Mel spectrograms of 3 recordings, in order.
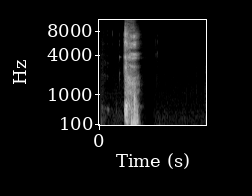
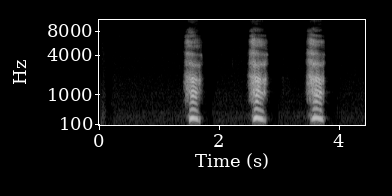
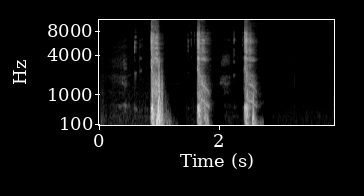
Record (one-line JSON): {"cough_length": "1.8 s", "cough_amplitude": 31332, "cough_signal_mean_std_ratio": 0.27, "exhalation_length": "4.4 s", "exhalation_amplitude": 19217, "exhalation_signal_mean_std_ratio": 0.31, "three_cough_length": "3.9 s", "three_cough_amplitude": 32768, "three_cough_signal_mean_std_ratio": 0.24, "survey_phase": "beta (2021-08-13 to 2022-03-07)", "age": "18-44", "gender": "Female", "wearing_mask": "No", "symptom_cough_any": true, "symptom_runny_or_blocked_nose": true, "symptom_sore_throat": true, "symptom_diarrhoea": true, "symptom_fatigue": true, "symptom_fever_high_temperature": true, "symptom_headache": true, "symptom_onset": "2 days", "smoker_status": "Never smoked", "respiratory_condition_asthma": true, "respiratory_condition_other": false, "recruitment_source": "Test and Trace", "submission_delay": "1 day", "covid_test_result": "Positive", "covid_test_method": "RT-qPCR", "covid_ct_value": 20.5, "covid_ct_gene": "ORF1ab gene", "covid_ct_mean": 20.9, "covid_viral_load": "140000 copies/ml", "covid_viral_load_category": "Low viral load (10K-1M copies/ml)"}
